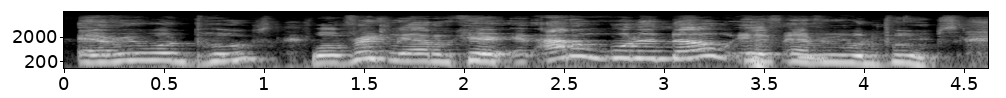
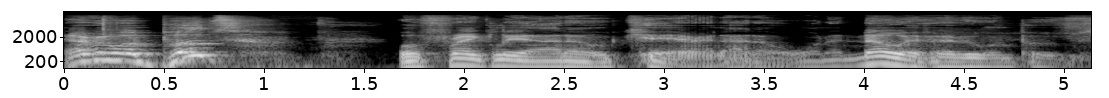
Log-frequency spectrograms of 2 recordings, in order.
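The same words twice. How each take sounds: First: Higher-pitched, incredulous imitation of the reviewer; hammed-up huffy quote, pitched up throughout; mocking re-quote. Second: Put-on questioning opening, then low dismissive old-man grumble; haughty eighty-year-old reviewer; put-on elderly reviewer voice. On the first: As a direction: parody his indignant refusal to know. Re-quotes reviewer to mock his claim. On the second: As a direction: start incredulous, drop low and measured like an offended old critic. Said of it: "Is this guy like a eighty-year-old".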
